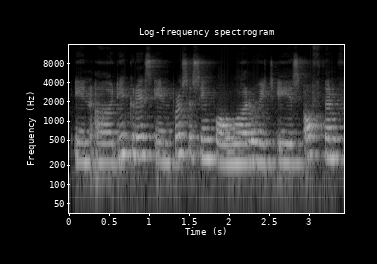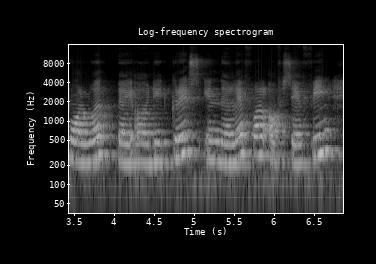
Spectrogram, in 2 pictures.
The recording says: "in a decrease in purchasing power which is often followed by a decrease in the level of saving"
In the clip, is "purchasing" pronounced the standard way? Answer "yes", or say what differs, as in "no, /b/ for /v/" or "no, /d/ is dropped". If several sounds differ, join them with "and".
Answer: no, /s/ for /tʃ/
